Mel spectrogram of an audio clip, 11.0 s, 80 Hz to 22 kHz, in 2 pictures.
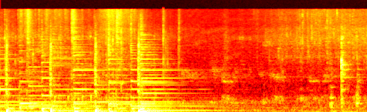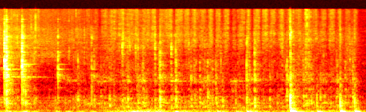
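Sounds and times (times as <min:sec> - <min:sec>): whisk beating batter in metal bowl: 0:04.8 - 0:11.0.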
